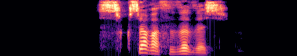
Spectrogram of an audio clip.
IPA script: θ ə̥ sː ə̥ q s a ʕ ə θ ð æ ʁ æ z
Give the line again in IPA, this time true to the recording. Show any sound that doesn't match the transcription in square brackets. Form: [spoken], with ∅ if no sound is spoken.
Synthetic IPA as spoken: θ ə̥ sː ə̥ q s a [ʁ] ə θ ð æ [ð] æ [s]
